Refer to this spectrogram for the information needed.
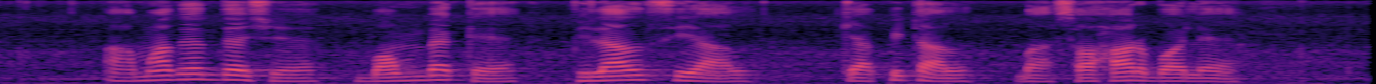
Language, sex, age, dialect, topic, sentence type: Bengali, male, 18-24, Jharkhandi, banking, statement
